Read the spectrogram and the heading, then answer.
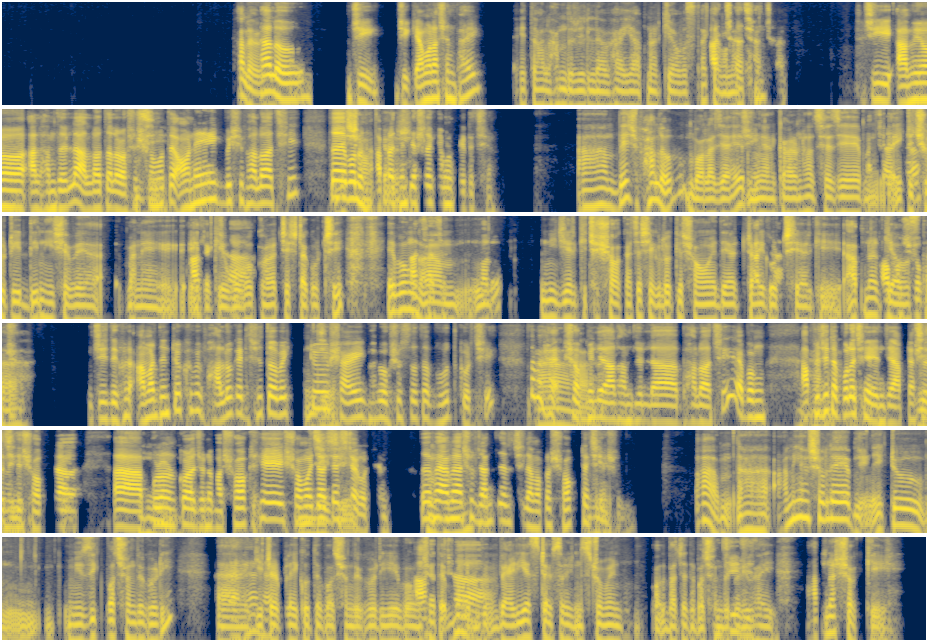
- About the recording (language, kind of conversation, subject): Bengali, unstructured, কোন শখ আপনার মানসিক চাপ কমাতে সবচেয়ে বেশি সাহায্য করে?
- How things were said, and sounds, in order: static; in English: "আলহামদুলিল্লাহ"; "তবে" said as "তয়"; other background noise; tapping; in English: "various types of instrument"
